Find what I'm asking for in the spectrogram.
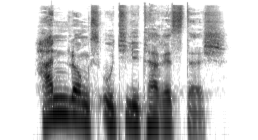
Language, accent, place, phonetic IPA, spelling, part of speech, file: German, Germany, Berlin, [ˈhandlʊŋsʔutilitaˌʁɪstɪʃ], handlungsutilitaristisch, adjective, De-handlungsutilitaristisch.ogg
- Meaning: utilitarian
